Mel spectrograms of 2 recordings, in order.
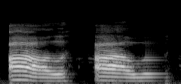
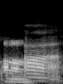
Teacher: your lips don't wrap up into a W afterwards. You don't go ah, ah. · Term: ah sound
